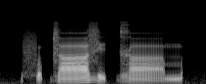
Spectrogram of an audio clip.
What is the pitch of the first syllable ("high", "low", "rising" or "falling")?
low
